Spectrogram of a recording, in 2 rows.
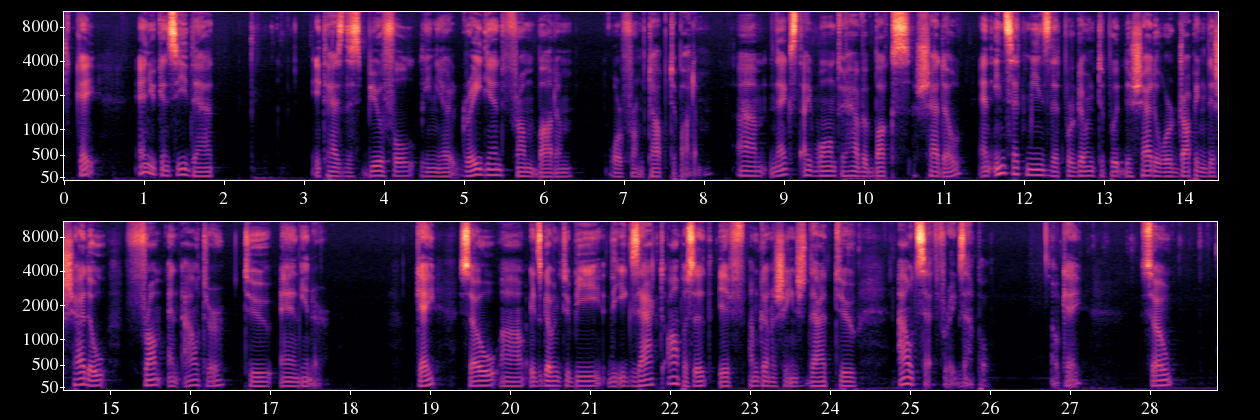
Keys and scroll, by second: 2.6 ctrl+d, 3.6 ctrl+s, 10.9 Down, 11.0 Tab, 23.1 ctrl+shift+Left, 27.1 ctrl+shift+Left.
